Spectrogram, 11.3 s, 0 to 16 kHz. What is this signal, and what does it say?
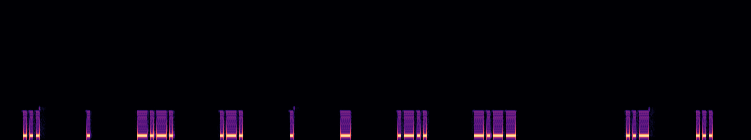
Morse code, heard as a keyed tone, about 25 wpm, spaced as for 10 wpm, 550 Hz. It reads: SECRETLY US
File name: podcast / News headlines-1x-25x10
